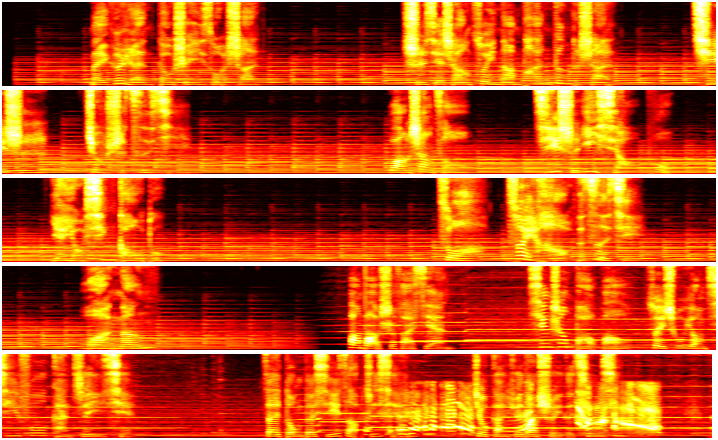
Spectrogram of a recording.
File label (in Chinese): 广告片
